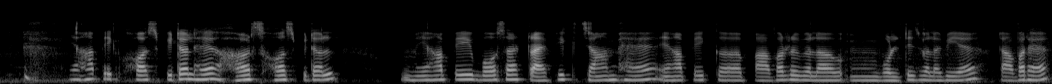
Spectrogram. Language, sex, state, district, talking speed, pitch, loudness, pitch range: Hindi, female, Bihar, Purnia, 150 wpm, 205 Hz, -31 LUFS, 190-225 Hz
